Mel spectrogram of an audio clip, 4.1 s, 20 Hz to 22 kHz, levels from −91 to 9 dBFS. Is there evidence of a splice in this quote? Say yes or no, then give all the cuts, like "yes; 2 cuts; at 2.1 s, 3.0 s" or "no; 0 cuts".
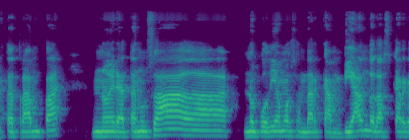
no; 0 cuts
